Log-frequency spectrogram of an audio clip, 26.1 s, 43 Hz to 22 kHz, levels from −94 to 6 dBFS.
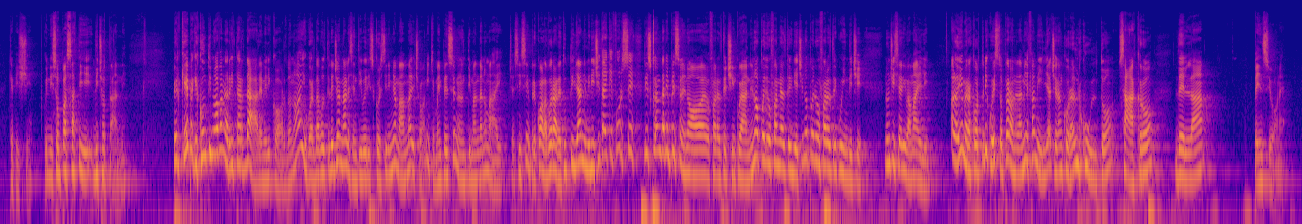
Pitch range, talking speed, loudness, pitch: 160-230 Hz, 225 wpm, -27 LUFS, 190 Hz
